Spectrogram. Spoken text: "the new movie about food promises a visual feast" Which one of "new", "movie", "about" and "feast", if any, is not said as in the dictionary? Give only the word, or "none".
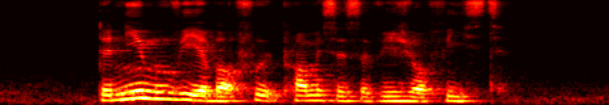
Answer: none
